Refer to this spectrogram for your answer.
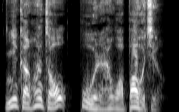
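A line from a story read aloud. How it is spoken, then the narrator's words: Angry roar. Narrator (Chinese): 杨静却吼道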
